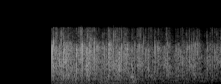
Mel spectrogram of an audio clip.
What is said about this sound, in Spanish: Una ovación de varios minutos ha despedido al gran maestro del cine español, Luis García Berlanga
